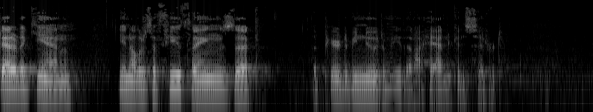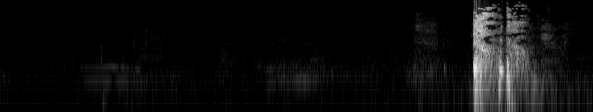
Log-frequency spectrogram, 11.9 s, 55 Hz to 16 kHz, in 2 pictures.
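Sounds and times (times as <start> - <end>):
speech: 0.0 - 5.1, 10.8 - 11.5
single harsh cough: 10.6 - 11.6.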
